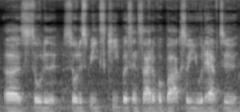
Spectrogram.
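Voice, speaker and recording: A man's voice: deep voice, monotone, mellow, a little hiss or hum. A young man from Florida, a student club officer, answering interview questions earnestly with frequent restarts. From United States (Florida). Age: young adult. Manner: earnest, halting with restarts and fillers.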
